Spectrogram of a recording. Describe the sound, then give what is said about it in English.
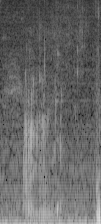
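A short slurp as someone sips a giant black cherry seltzer, followed by a couple of soft swallowing gulps. It's quiet, with no talking. “As I sip my giant seltzer black cherry.”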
